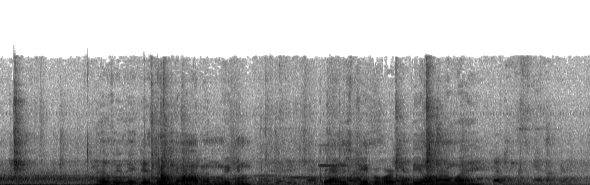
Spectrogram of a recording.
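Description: A man speaks loudly and clearly nearby.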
